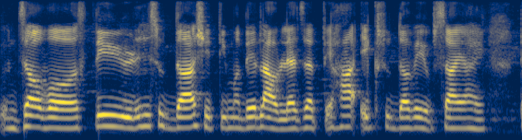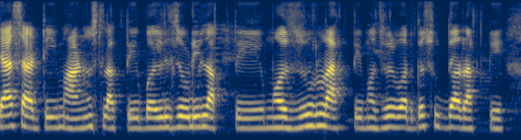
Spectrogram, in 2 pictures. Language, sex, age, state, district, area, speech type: Marathi, female, 30-45, Maharashtra, Wardha, rural, spontaneous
